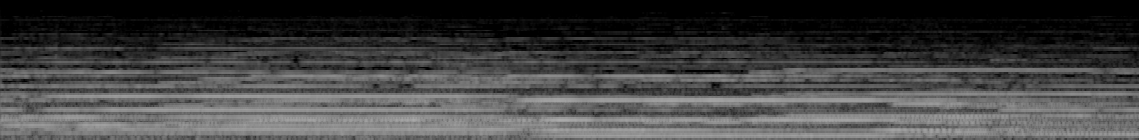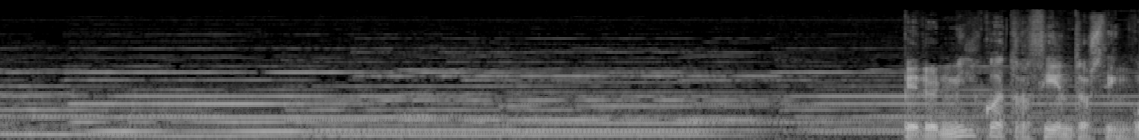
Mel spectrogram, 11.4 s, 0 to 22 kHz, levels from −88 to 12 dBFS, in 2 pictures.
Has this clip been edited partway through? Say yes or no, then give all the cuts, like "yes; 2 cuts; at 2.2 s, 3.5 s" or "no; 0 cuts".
yes; 1 cut; at 8.5 s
